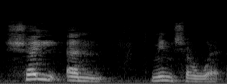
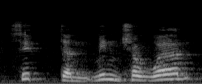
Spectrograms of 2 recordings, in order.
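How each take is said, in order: First: "شيئا" slow, with shin and ya; misread wording. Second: "ستا" slow and set apart, with sin and doubled t; correct wording. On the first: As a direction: draw out "شيئا", clear sh and y glide. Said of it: "بالشين المعجمة والياء آخر الحروف". (نطق "شيئا" ببطء بالشين والياء) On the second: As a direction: draw out "ستا", clear s and double t. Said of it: "بدل ستا". (نطق "ستا" ببطء بالسين والتاء) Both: Shown as a demonstration.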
